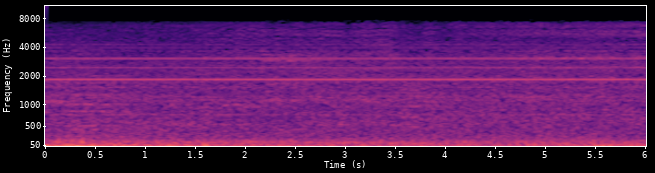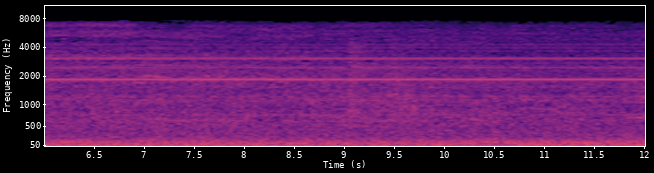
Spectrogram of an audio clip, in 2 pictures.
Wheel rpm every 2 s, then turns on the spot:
0, 0, 0, 0, 0, 0.
none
